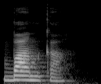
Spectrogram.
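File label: "банка", Komi, female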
